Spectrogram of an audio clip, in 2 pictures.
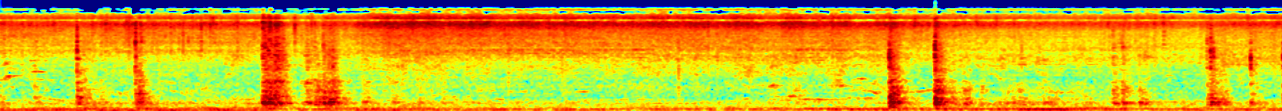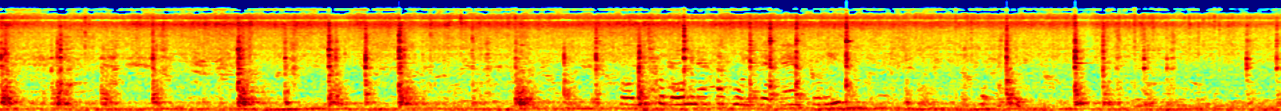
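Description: Chopped onion, tomato, sweet corn and green chilli sizzling on a flat griddle pan, with a spatula scraping and tapping the pan over and over as the vegetables are stirred and sautéed.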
